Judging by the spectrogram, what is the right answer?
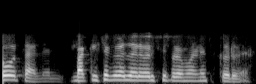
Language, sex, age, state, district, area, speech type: Marathi, male, 18-30, Maharashtra, Osmanabad, rural, conversation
